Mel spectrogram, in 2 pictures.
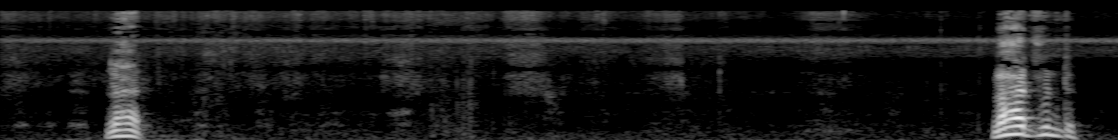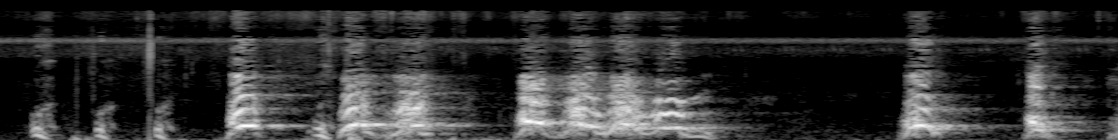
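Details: Puntu the Belgian Malinois barking during an ox escort: one isolated bark, a pause, then a dense burst of rapid overlapping barks and shouts, ending with two spaced barks.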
